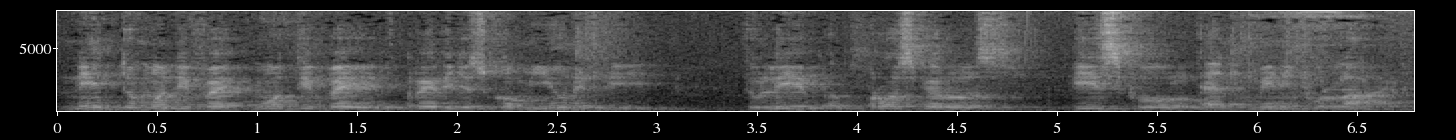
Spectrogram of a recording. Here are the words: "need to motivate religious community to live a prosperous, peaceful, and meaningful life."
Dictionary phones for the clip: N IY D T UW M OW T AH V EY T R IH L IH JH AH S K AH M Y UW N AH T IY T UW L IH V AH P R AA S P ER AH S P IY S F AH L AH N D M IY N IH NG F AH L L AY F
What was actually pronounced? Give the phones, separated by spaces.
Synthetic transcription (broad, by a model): N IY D T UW M OW T AH V EY T R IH L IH JH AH S K AH M Y UW N AH T IY T UW L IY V AH P R AA S P ER AH S P IY S F AH L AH N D M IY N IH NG F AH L L AY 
